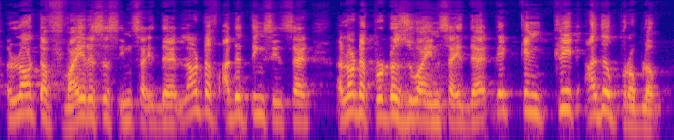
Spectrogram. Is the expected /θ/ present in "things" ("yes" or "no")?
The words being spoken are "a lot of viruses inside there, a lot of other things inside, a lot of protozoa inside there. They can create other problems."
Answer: no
